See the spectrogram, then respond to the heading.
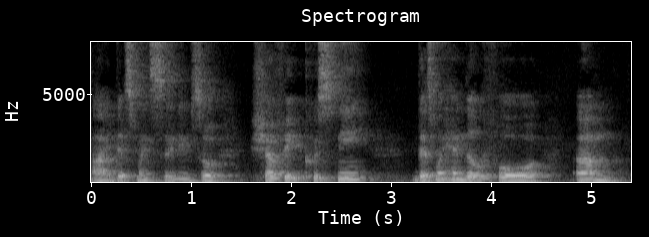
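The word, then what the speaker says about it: Syafiq Kusni: description here obviously mine is just my name Shafi Kus uh it's a bit of hard one but I just spell it out for the audience okay all right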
